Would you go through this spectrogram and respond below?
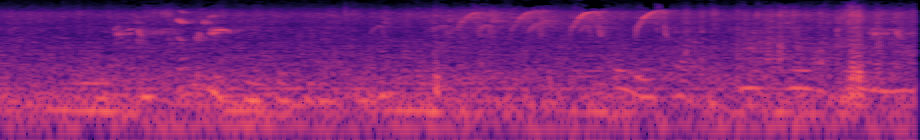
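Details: Asian small-clawed otter giving a quick run of four high, arched chirps in close succession, each rising then falling, above a steady hiss of background noise, with fainter squeaks earlier.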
